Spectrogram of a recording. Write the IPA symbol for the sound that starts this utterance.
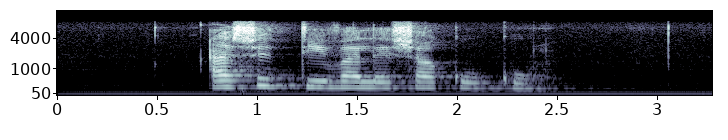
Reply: a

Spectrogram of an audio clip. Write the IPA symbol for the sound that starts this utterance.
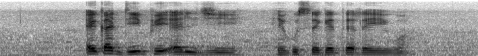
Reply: ɛ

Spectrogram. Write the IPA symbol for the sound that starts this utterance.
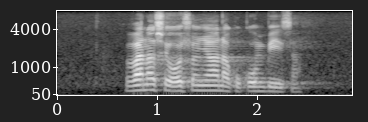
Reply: β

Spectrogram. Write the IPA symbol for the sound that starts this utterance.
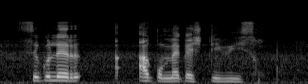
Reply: s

